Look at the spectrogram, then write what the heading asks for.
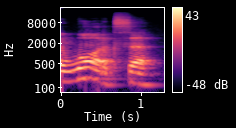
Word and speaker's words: works: Questa è works! Quindi qui abbiamo un verbo che finisce con un suono forte. Che. Quindi si pronuncia una S.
